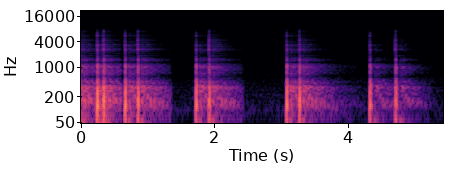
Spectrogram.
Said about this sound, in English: Now, again, hark. Louder, louder, louder, louder. Villains, I shrieked, dissemble no more. I admit the deed. Tear up the planks here, here. It is the beating of his hideous heart.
